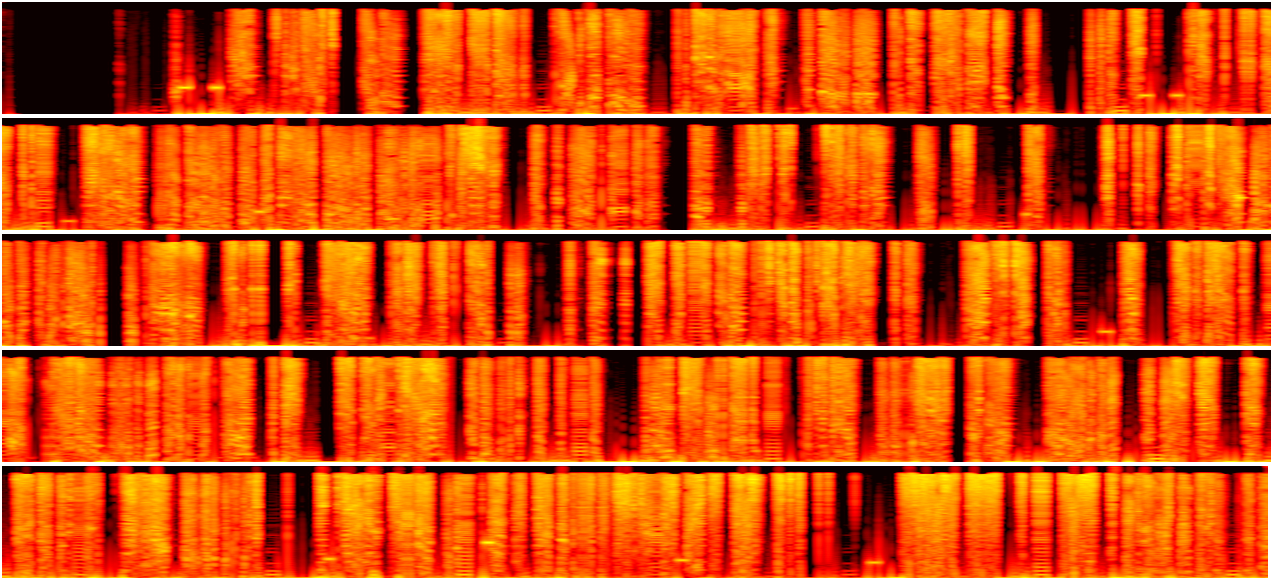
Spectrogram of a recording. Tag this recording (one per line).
glitch
soft-noise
